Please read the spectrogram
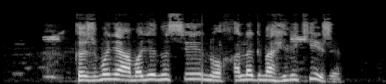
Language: Pashto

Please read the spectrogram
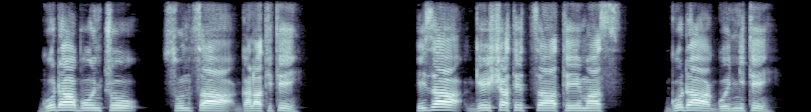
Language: Gamo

